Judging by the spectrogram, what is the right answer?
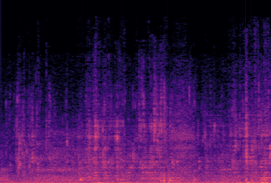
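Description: Dan's Magic lawn feed poured into a container already holding some water, a steady liquid pouring and filling sound running continuously, close by and fairly quiet.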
